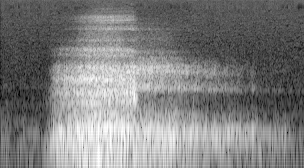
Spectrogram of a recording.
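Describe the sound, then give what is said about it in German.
A deep breath drawn in and let out: one long, airy rush of breath that swells quickly, holds, then slowly fades over a few seconds, alone with no talk. “Atme tief ein und atme tief aus.”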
